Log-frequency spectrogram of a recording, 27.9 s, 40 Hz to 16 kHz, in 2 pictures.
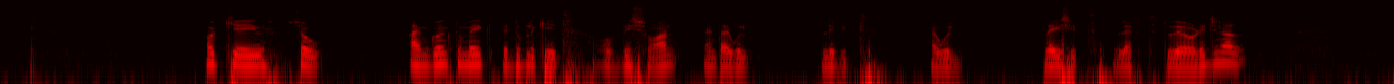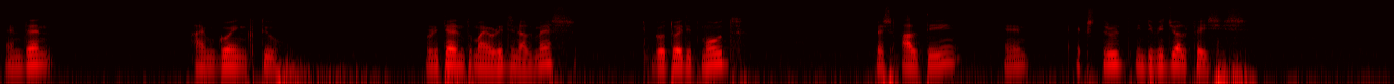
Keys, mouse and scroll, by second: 3.2 middle click, 4.0 Tab, 5.7 shift+d, 7.4 middle click, 11.5 middle click, 13.8 Tab, 15.2-17.5 middle drag, 18.0 Tab, 20.6 Tab, 23.2 alt+e.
